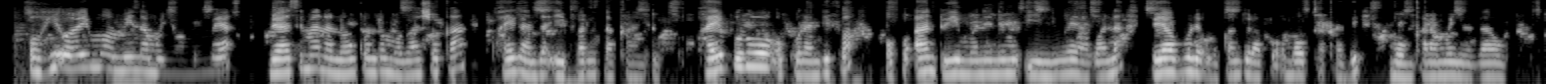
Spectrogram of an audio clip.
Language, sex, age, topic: Oshiwambo, female, 18-24, agriculture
